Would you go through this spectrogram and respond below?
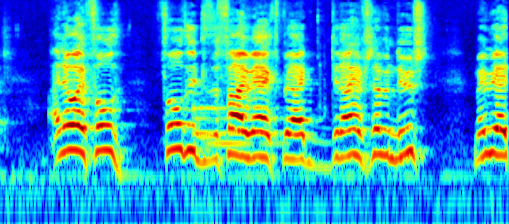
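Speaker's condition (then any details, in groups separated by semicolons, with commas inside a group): Cerebral palsy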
